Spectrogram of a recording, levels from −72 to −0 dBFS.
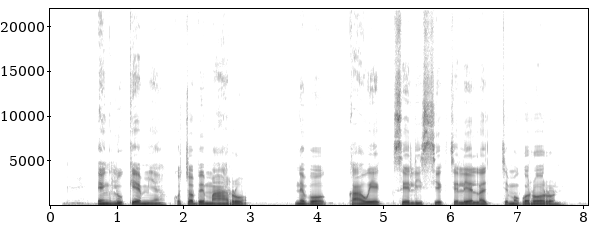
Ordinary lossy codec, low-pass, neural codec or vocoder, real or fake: none; none; none; real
